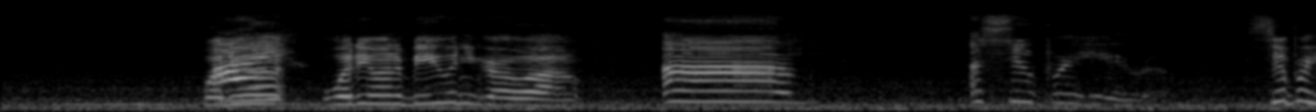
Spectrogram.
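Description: A young boy sings close by, in a clear high voice.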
